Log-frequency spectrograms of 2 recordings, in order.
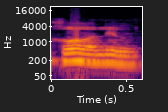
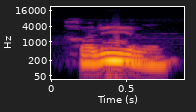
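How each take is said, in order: First: The vowel in the last syllable is short. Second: The vowel in the last syllable is long. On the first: The speaker calls it wrong. "bukan Khalil" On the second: The speaker calls it right. "kalau Khalil itu yang panjang li-nya ya, bukan kho-nya"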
